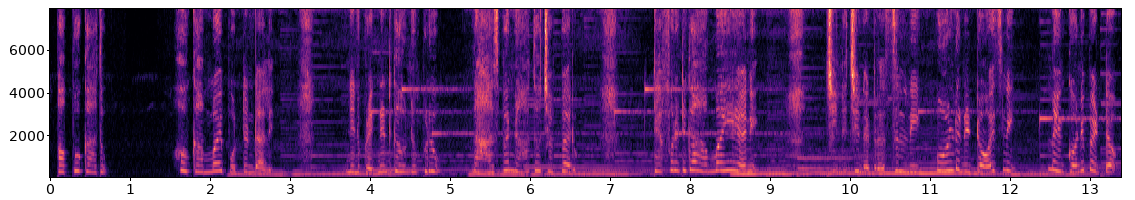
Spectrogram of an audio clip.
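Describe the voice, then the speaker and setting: A woman's voice: high-pitched, brisk, long pauses, loud music behind the voice, natural voice. A woman playing an earnest, emotional young mother and wife in a dubbed film, with a film score playing behind her. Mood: tearful. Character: devoted young mother haunted by loss.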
